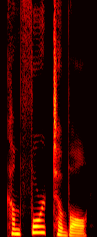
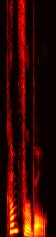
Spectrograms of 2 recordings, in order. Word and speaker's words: comfortable: Well, that's the actual number of syllables in our next word, even though it totally looks like it should have four. And here it is, comfortable. So many people carefully say comfortable, hitting every single one of those syllables. But native speakers, we get lazy. We just kind of smush it all together. It becomes comfortable. Three quick syllables.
